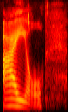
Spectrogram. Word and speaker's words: I'll: context people will know the same thing happens with Isle as a contraction you can be very careful and have I yield your tongue will go very high and then slide down and make an L I'll and that sounds exactly like the aisle seed in the airplane would you like the aisle or the window I'll but you don't have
